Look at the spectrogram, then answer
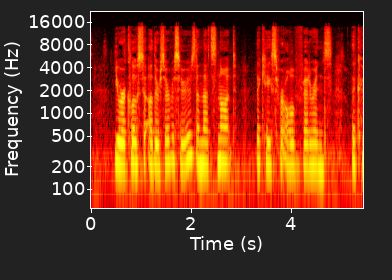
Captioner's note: speaking French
